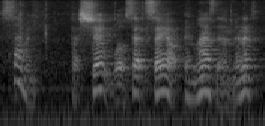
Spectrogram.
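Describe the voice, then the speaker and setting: A man's voice: medium pitch, sing-song, normal speed. A man reading a children's picture book aloud in verse, with a theatrical, rhythmic, sing-song delivery. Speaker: storybook reader. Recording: roomy echo with some background noise.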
